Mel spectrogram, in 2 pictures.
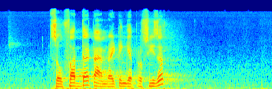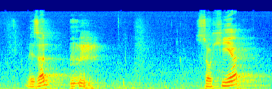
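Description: A man speaks calmly into a clip-on microphone, close by.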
